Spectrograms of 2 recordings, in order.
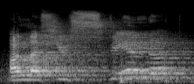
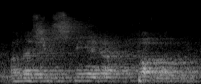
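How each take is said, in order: First: "unless you stand up" said slow, loud and high, each word hit; "stand" punched hard in a slow, loud line; slow emphatic stress. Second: Said in the usual way. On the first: Shown as a demonstration. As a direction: hammer "stand" home slowly.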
